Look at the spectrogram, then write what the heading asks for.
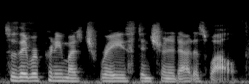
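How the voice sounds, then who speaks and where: A woman filmmaker being interviewed remotely, speaking candidly and haltingly with frequent restarts. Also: low voice, fairly even intonation, fairly bright tone, dull audio. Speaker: filmmaker guest. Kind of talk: interview over a remote link.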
